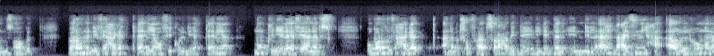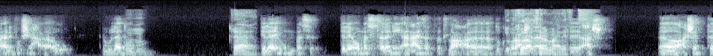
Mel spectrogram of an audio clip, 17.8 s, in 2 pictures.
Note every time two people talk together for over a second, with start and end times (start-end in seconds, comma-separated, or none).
15.2-16.5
